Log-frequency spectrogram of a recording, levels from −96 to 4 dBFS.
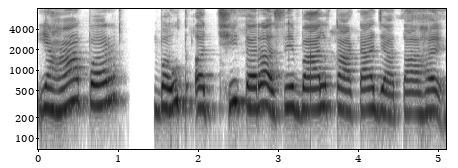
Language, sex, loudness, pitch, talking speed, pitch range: Hindi, male, -14 LUFS, 280 Hz, 115 wpm, 260-310 Hz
